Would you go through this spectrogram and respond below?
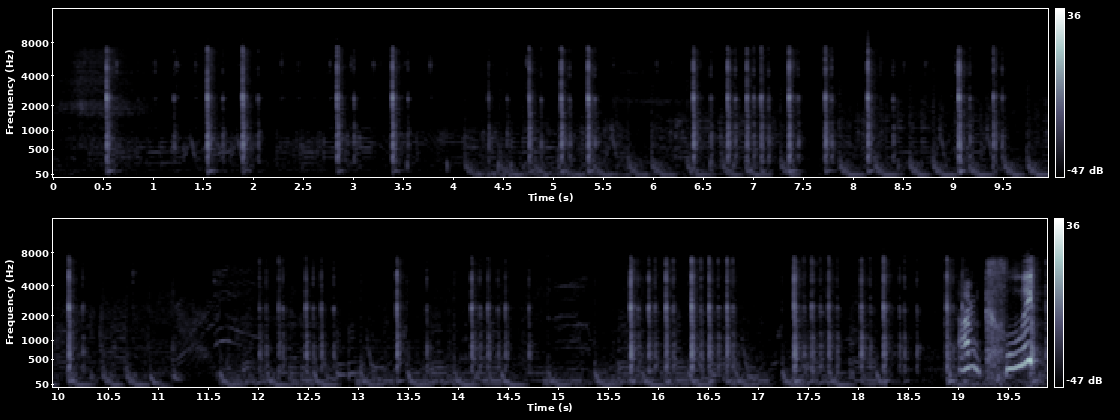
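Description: Keyboard keys clicking in quick rhythmic bursts during a rhythm game, close and crisp, with steady patterns of taps across the whole stretch and a voice talking at times.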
